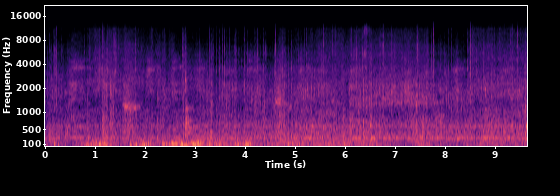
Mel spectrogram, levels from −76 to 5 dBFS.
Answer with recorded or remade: remade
